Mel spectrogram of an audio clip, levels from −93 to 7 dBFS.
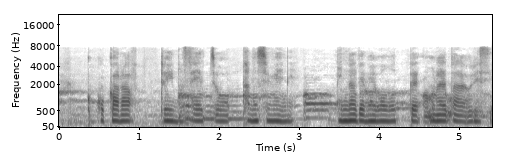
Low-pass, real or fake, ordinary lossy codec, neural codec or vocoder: none; fake; none; codec, 16 kHz, 2 kbps, FreqCodec, larger model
